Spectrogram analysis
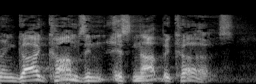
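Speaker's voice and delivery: voice cracking and breaking mid-line. A preacher mid-sermon as his preacher voice gives out: voice cracking. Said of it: "that's my preacher voice breaking up".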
